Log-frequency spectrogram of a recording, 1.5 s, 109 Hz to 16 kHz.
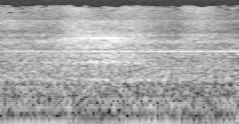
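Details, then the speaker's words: Worcester Greenstar 30SI Compact boiler after condensate trap removed and refitted, running on hot water and heating: soft, steady low hum with a faint high tone, no gurgling or banging; now quieter, firing evenly. "so i've been running the boiler for a bit in hot water and heating and it seems a lot quieter now"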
